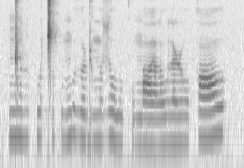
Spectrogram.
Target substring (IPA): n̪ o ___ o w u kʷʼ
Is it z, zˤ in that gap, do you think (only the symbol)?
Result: z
